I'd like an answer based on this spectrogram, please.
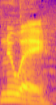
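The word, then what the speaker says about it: Nue: of battle interesting no hey I was right it's pronounced new way cool I this whole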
